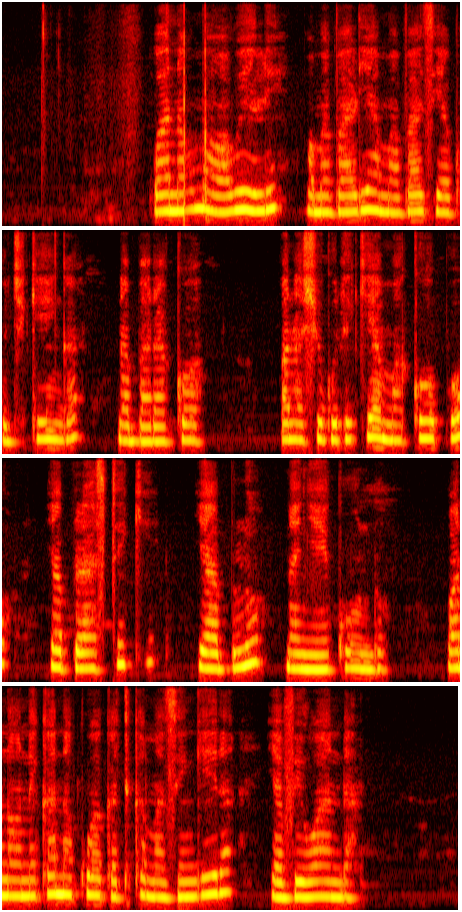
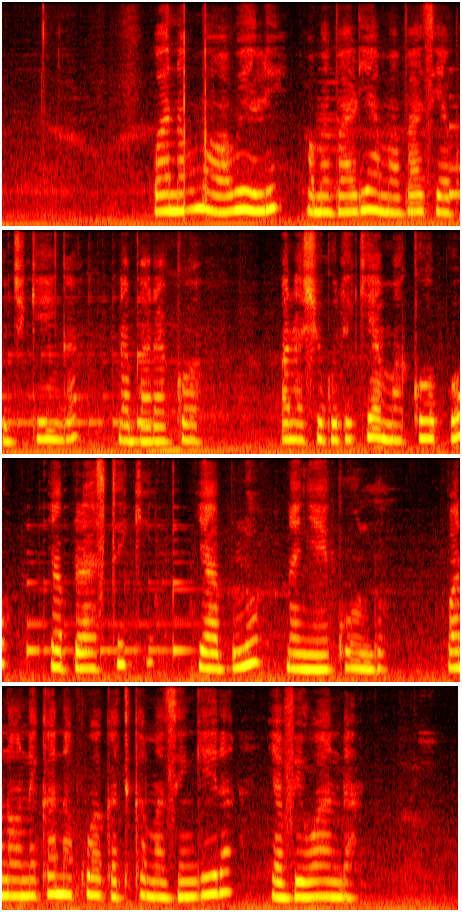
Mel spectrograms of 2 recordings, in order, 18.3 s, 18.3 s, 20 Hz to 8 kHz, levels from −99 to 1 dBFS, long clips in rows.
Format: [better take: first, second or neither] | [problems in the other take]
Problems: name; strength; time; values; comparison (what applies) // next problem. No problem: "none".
first | background sound (Dishes, pots, and pans + Motor vehicle (road)); 14 dB below the speech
